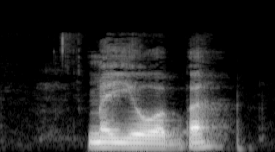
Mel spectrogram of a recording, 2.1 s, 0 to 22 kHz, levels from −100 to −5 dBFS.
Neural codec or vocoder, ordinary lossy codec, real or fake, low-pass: none; MP3, 96 kbps; real; 9.9 kHz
